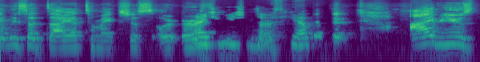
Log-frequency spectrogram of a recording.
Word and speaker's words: diatomaceous earth: Diatomaceous earth.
